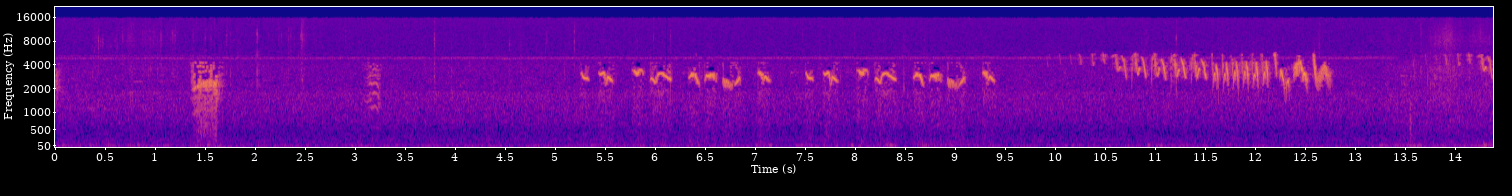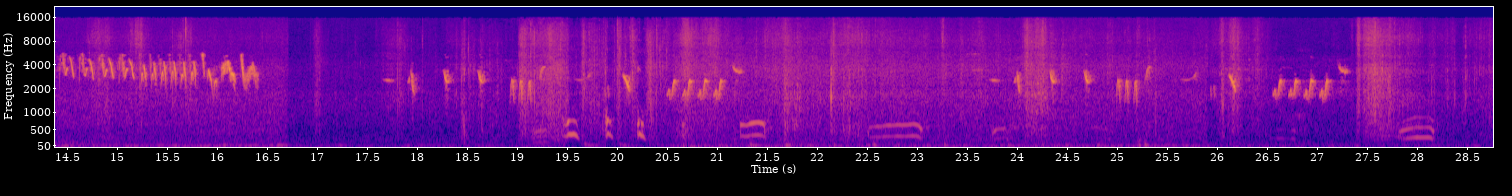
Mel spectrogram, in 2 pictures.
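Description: Wild birds chirping and trilling: series of short high chirps and fast trills, with lower whistled calls joining in about halfway through. A faint steady high tone runs under the first half.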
